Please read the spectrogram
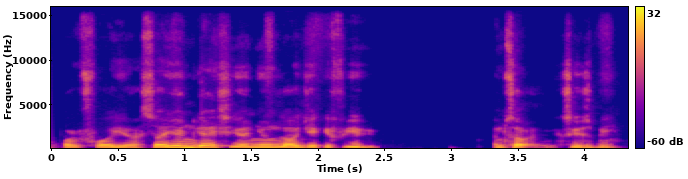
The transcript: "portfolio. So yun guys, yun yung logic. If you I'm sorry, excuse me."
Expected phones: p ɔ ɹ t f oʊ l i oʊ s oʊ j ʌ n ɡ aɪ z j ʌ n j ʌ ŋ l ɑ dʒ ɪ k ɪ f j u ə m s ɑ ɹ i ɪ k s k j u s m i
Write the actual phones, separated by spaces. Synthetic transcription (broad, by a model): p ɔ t f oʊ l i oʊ s oʊ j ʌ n ɡ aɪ s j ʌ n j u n l ɑ dʒ ɪ k ɪ f j u ə m s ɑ i k s k j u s m i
